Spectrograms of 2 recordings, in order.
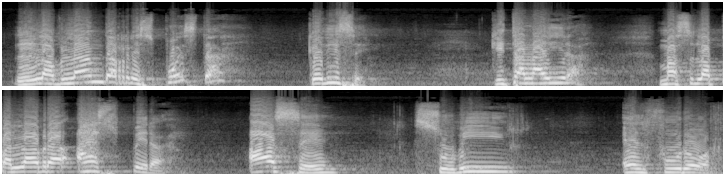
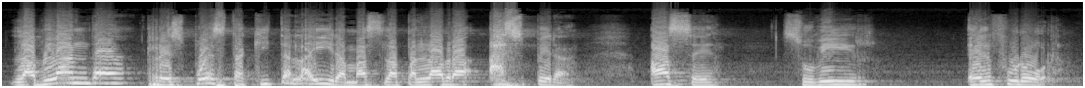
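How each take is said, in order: First: Slow, spaced reading with a pause after "La blanda respuesta", "hace" and "subir"; emphatic scripture reading. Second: Low repeated reading. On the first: Preacher reading the proverb aloud to the congregation, slow and spaced. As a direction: lean on "blanda" and "palabra", let each phrase hang. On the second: Preacher restating the proverb for the congregation, lower and calmer. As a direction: repeat "La blanda respuesta quita la ira" lower, with "mas la palabra áspera hace subir el furor" dropping low. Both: Shown as a demonstration. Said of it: "Dice la Escritura".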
